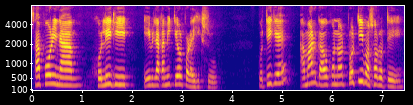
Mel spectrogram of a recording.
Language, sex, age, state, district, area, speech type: Assamese, female, 45-60, Assam, Barpeta, rural, spontaneous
